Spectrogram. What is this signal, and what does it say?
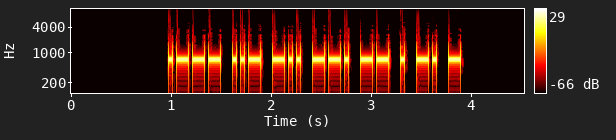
Morse code, heard as a keyed tone, about 30 wpm, 700 Hz. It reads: JUDGMENT
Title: Top 1751-2000 Words 30wpm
